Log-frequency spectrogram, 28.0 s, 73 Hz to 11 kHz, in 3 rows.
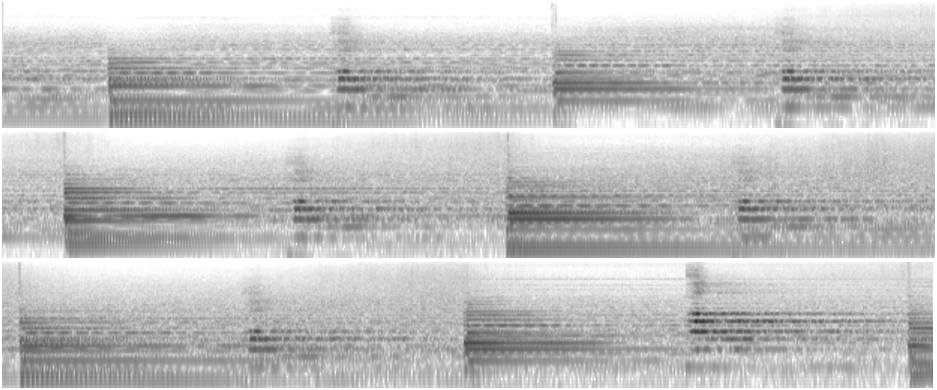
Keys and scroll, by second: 1.8 space, 6.0 space, 11.1 ctrl+z, 15.4 space, 20.3 ctrl+=.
